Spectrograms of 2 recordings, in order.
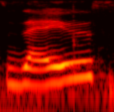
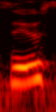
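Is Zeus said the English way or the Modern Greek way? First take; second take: Modern Greek; English. First: It is said with the Modern Greek pronunciation. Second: It is said with the usual English pronunciation.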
